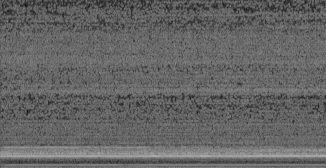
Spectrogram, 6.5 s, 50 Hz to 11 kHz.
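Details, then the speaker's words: Märklin 7186 turntable, previously sluggish clockwise and stalling, after repair with Märklin oil on cogs, running in both directions: steady even whir at constant speed, no grinding, catching or speed wobble; normal motor running. "i'm now operating the turntable in both directions just to see how well it behaves"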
